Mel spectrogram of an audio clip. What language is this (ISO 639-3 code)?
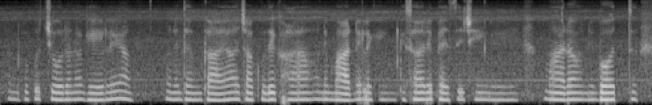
hin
